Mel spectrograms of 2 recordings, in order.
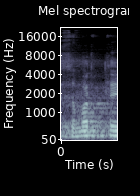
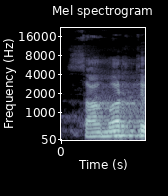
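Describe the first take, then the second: First: समर्थ्य with a short first a; wrong pronunciation. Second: सामर्थ्य with a long first aa; correct pronunciation. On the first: Teacher rejects the common mistake, mispronounced. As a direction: say समर्थ्य as "samarthe". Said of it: "समर्थ्य नहीं होता". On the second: Teacher gives children the right form, correctly pronounced. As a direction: say सामर्थ्य as "saamarthya". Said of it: "सामर्थ्य होता है". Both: Shown as a demonstration.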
